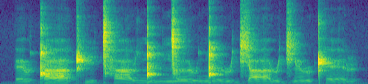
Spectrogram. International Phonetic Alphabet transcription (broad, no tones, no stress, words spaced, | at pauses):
ɛɹǃaː ʈʰiǀʰaːɭ ŋ͡ǃɨːŋ͡ǀəːɹ ŋ͡ǃəːɹd͡ʑaːɹd͡ʑɛ̃ɹ ʈʰɛɭ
